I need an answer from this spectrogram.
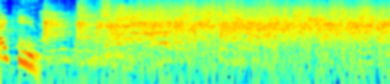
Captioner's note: audience cheering, applauding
